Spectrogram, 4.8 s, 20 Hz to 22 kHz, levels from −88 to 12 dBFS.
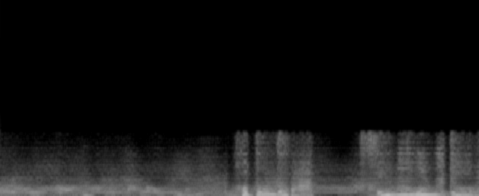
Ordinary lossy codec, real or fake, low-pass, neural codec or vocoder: none; fake; 7.2 kHz; codec, 44.1 kHz, 0.9 kbps, DAC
